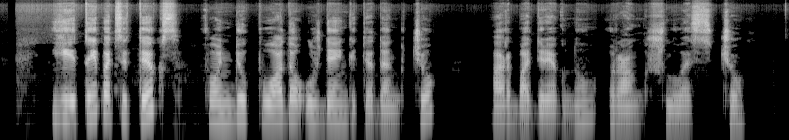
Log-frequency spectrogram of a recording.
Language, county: Lithuanian, Vilnius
